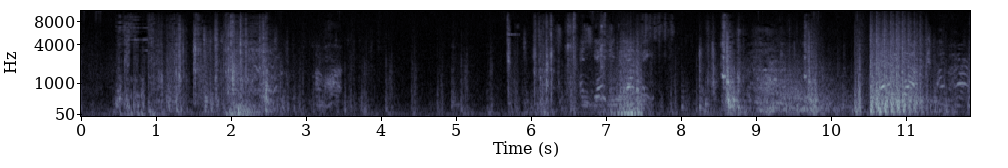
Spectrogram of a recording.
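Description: Bursts of video-game gunfire, single shots and rapid automatic volleys, come in loud clusters with running footsteps between them, while a player talks over the action throughout.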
